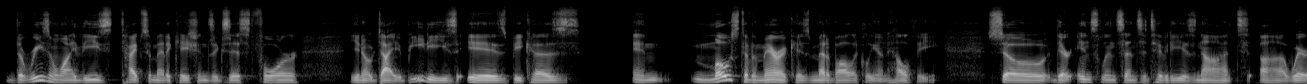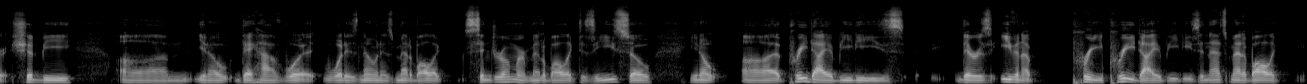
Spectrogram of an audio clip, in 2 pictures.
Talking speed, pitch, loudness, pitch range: 140 wpm, 95 Hz, -27 LUFS, 90-105 Hz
